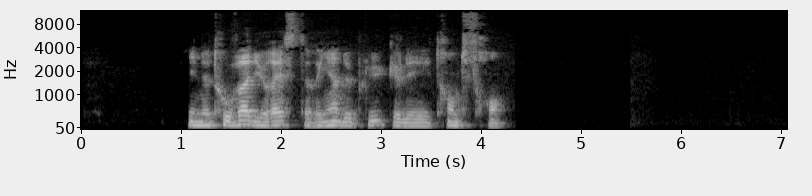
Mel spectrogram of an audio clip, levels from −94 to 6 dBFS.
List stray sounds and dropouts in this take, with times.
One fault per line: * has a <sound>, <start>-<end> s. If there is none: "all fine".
all fine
